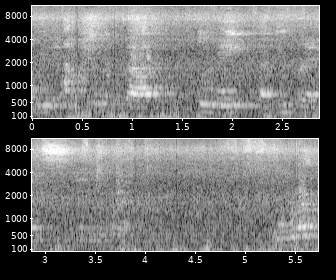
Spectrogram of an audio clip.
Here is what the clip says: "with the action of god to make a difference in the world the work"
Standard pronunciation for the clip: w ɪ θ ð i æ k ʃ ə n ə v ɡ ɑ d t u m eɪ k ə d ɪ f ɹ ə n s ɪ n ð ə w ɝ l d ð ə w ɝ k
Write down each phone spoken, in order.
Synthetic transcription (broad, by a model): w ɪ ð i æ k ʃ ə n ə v ɡ ɑ d t u m eɪ k ə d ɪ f ɹ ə n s ɪ n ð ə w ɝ d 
